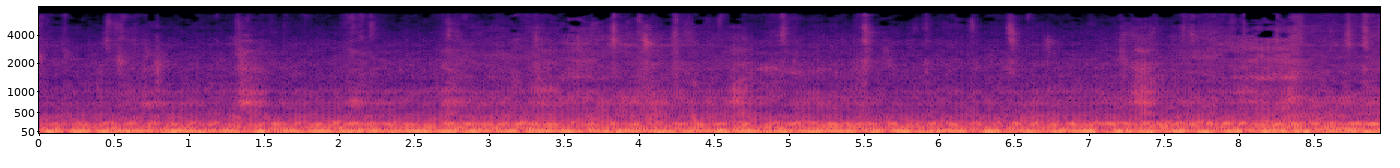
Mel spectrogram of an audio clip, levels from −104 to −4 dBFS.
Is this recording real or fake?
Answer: fake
